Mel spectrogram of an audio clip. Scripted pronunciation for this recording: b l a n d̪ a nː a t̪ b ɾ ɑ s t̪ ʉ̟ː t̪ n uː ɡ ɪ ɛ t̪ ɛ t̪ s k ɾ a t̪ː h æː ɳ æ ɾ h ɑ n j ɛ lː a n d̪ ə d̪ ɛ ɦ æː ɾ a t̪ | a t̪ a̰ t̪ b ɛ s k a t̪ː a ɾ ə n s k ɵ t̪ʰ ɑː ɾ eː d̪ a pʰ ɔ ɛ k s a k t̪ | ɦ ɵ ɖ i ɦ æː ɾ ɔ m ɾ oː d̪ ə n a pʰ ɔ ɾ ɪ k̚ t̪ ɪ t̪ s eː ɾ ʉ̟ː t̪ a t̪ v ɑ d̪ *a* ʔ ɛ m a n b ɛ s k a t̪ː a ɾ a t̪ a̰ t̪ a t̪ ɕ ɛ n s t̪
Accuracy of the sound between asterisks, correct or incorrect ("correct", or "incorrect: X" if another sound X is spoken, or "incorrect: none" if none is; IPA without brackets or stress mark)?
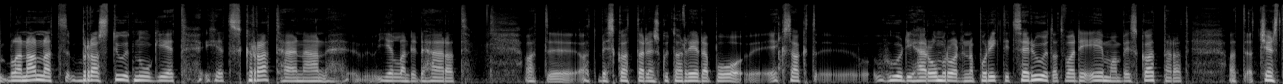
incorrect: ɛ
